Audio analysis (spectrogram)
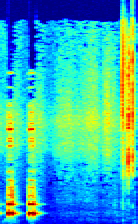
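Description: An Ameritech bag phone keypad sounds two short, sharp DTMF beeps in quick succession, close and clear, followed by a faint hiss and a small clatter.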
